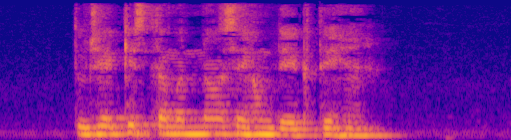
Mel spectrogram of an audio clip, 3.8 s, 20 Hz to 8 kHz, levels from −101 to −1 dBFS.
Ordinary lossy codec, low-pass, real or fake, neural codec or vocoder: AAC, 32 kbps; 7.2 kHz; real; none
